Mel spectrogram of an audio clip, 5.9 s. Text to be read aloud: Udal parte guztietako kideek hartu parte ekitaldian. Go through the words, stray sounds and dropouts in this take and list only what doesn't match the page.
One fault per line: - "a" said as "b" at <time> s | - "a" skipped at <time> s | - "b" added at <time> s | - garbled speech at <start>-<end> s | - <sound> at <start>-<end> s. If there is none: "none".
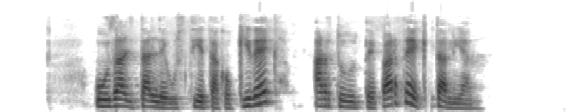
- "parte" said as "talde" at 1.4 s
- "dute" added at 3.5 s
- dropout at 4.3-4.3 s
